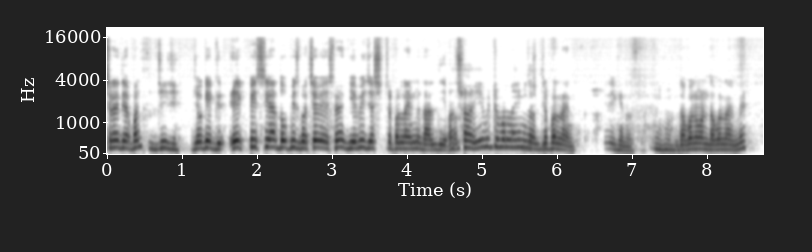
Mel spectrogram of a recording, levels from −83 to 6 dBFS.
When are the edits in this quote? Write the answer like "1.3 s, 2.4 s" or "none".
6.8 s

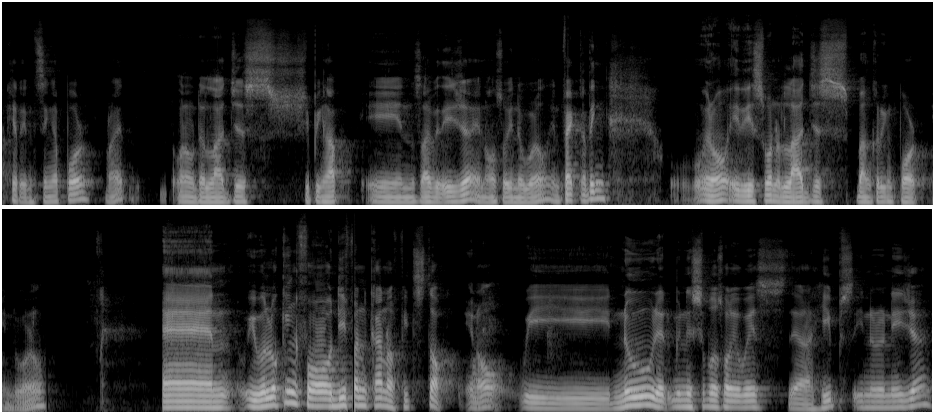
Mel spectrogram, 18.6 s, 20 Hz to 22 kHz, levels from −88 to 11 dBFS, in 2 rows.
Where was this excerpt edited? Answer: none

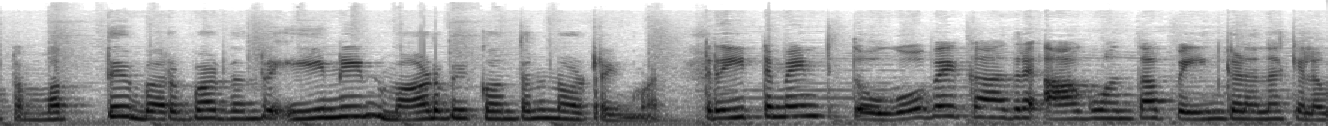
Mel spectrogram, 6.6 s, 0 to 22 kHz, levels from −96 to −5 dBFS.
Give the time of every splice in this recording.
3.5 s

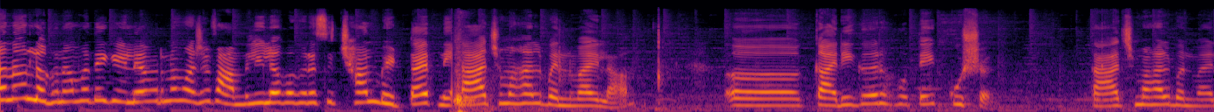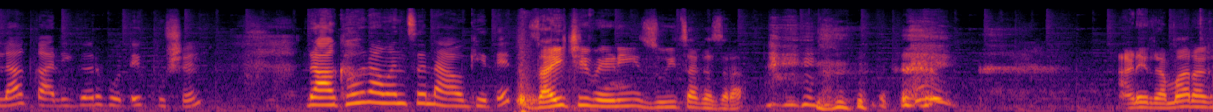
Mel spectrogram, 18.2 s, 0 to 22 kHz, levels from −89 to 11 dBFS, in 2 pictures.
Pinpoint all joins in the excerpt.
3.4 s, 13.0 s

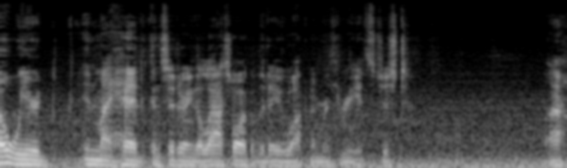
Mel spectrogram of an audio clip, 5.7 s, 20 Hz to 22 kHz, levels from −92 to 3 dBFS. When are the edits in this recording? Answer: none

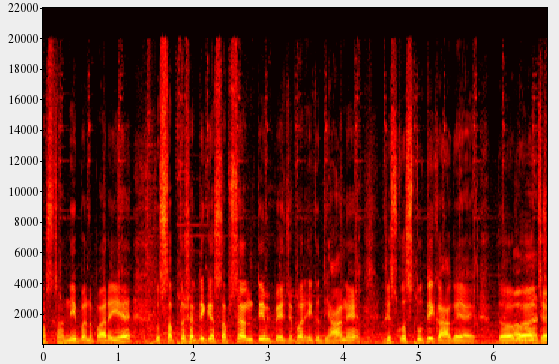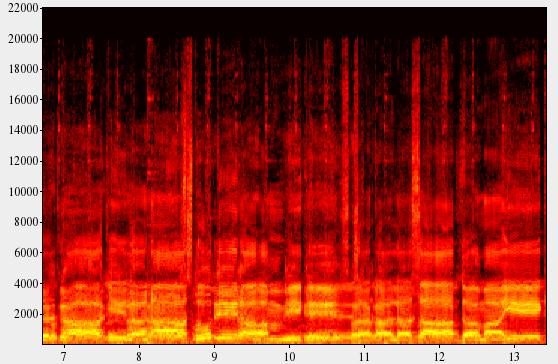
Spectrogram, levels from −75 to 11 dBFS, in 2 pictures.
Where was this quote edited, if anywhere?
none

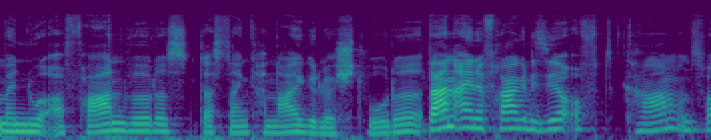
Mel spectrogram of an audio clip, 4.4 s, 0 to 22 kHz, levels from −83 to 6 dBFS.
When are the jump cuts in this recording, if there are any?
1.2 s, 2.6 s

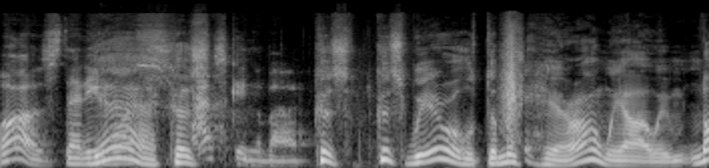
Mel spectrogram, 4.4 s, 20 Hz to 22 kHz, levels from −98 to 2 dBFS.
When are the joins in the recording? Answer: 3.3 s

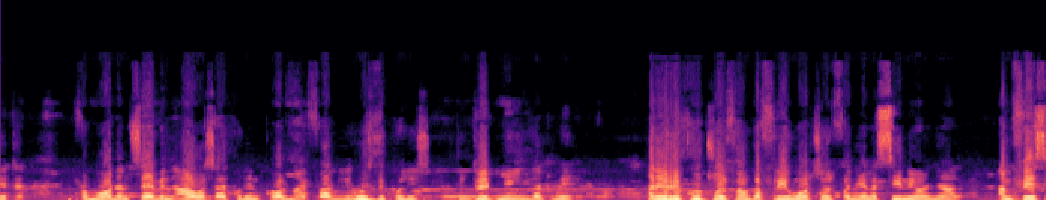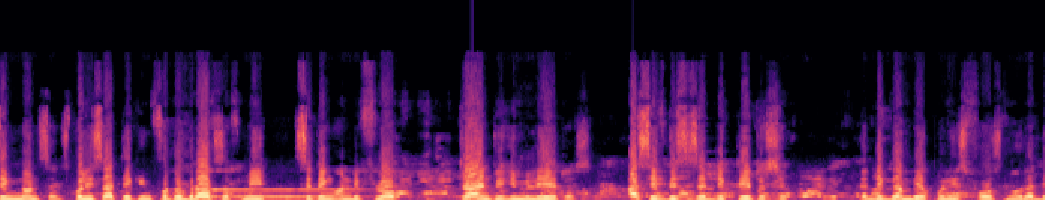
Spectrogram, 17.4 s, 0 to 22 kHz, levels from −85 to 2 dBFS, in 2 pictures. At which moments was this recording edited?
none

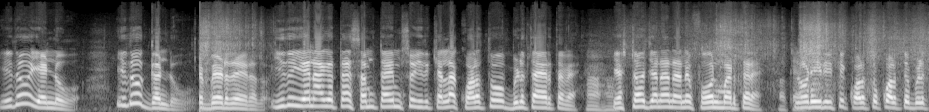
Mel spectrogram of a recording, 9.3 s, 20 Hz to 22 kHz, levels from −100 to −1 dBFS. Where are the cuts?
2.1 s

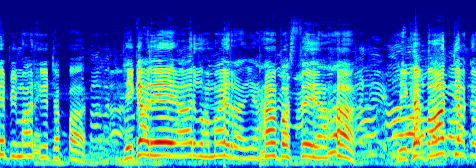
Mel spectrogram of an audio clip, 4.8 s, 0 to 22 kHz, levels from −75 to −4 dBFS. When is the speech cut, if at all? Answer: none

